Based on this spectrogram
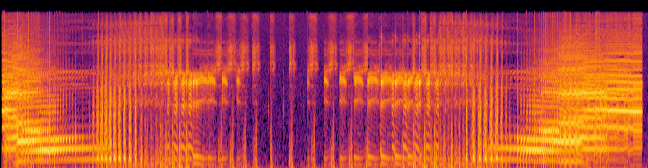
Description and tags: tcm-racing-join glitched
a glitched version of some of the audio i made thats for if you join a multiplayer room.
